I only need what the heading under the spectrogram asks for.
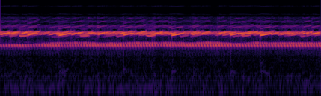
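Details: American toads at a vernal pool in central Ohio sing their breeding trill, a sweet, high, sustained purr held evenly without pause; overlapping voices blend into one continuous ringing tone with little other sound behind it.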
